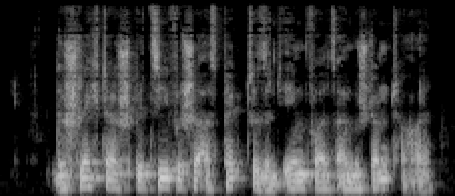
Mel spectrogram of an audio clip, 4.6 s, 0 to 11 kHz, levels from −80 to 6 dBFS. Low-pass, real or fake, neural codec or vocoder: 9.9 kHz; real; none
